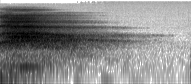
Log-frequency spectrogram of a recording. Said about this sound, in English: So inhale in through the nose. Open the mouth.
